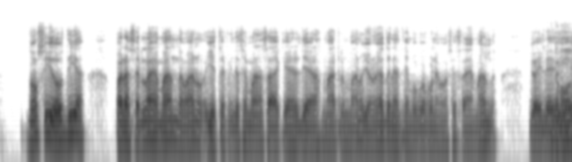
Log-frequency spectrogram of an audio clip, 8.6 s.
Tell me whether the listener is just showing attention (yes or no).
yes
